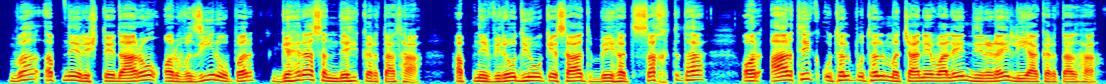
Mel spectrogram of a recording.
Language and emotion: Hindi, neutral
